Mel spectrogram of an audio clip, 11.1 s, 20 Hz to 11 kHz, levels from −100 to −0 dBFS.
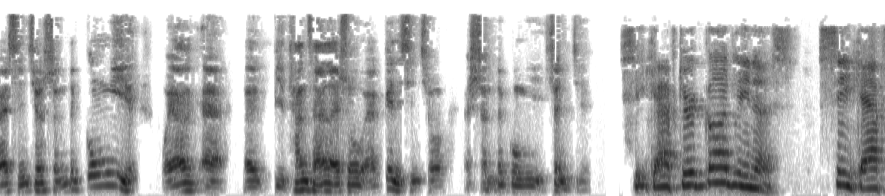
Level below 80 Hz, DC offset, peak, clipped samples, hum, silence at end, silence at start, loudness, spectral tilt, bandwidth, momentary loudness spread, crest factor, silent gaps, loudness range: -66 dBFS; under 0.1%; -4 dBFS; under 0.1%; none; 0 s; 0 s; -21 LUFS; -4.5 dB/octave; 8.8 kHz; 13 LU; 16 dB; 7.58-7.75 s; 5 LU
